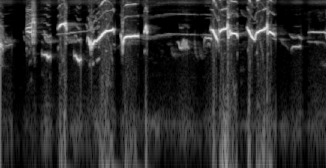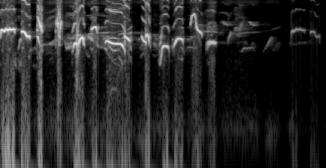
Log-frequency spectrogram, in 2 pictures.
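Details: Loud, lively Oriental magpie-robin song to raise breeding urge and fighting spirit: quick successive whistled slurs and sharp clicks in a near-continuous stream, thinning to softer notes at the end.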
